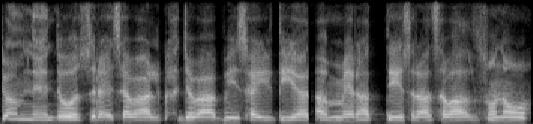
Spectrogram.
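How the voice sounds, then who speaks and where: Cartoon bandit ghost acted by a man: stern, menacing, very flat monotone, slow, very smooth resonant tone. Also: a little high. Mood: grave, testing. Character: ghost of a male bandit guarding treasure, stern. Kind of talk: Hindi fairy-tale cartoon dub.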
